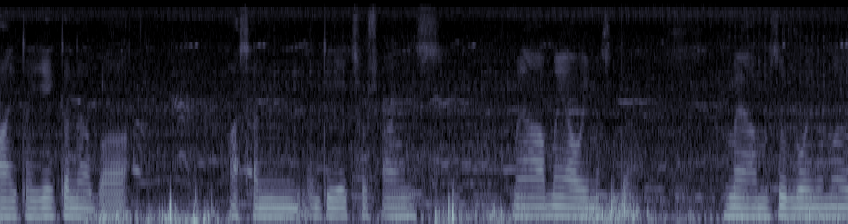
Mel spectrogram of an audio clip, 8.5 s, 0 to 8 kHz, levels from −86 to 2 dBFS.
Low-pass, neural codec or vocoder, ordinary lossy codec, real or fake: 7.2 kHz; none; none; real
